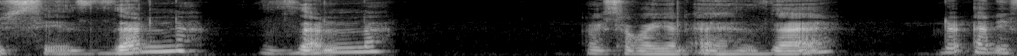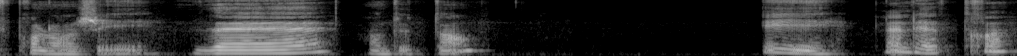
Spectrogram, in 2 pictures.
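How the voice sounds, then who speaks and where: Patient, gravelly woman teaching slow reading. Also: lowish voice, a little mellow. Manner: patient, encouraging, spells letters one by one. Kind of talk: slow step-by-step reading lesson.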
